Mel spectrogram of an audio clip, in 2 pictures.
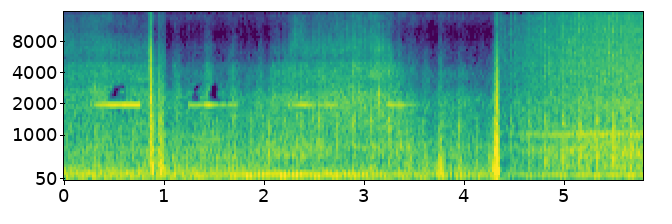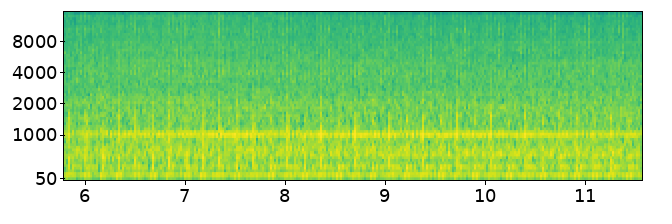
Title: Engine knock 2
